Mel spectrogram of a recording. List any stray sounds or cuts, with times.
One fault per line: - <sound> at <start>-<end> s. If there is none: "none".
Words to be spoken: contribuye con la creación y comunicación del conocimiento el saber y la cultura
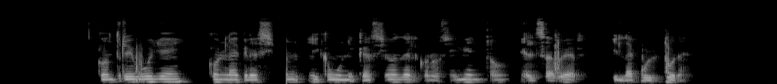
- dropout at 2.7-2.9 s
